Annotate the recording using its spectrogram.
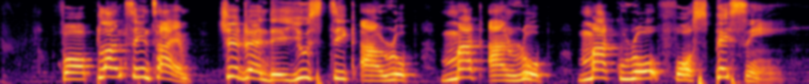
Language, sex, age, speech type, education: Nigerian Pidgin, male, 15-29, spontaneous, tertiary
